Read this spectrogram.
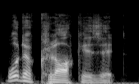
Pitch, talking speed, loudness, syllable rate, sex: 115 Hz, 175 wpm, -18 LUFS, 4.2 syllables/s, male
